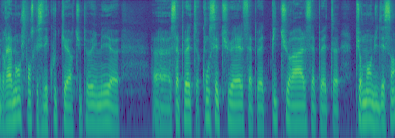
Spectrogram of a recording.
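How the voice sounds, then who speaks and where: In a very clean recording with a silent background, a man speaks with a very deep, low pitch and a dark, mellow tone. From France, Paris (Vietnamese parents). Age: 40s. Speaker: painter. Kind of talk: interview.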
